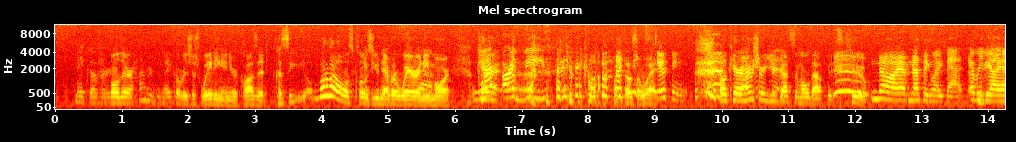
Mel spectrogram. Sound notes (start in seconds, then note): 6.8 laughing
